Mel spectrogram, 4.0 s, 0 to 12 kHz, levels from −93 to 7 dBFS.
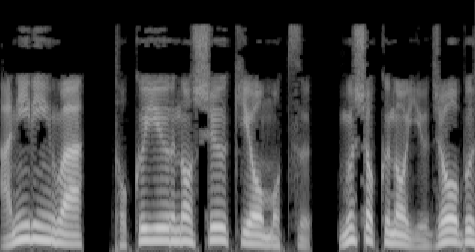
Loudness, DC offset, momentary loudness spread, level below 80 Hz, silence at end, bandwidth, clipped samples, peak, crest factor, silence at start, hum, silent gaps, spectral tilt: -20 LUFS; under 0.1%; 11 LU; -54 dBFS; 0 s; 8.8 kHz; under 0.1%; -4 dBFS; 14 dB; 0 s; none; 0.71-0.91 s, 2.61-2.82 s; -6 dB/octave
